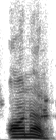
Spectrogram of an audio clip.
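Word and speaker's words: honor: Silent हो जाता है, या ऑनर एच से शुरू होता है, एच साइलेंट हो जाता है।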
